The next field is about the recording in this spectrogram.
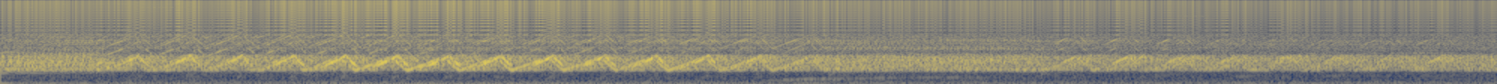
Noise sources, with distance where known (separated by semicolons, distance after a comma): siren, near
